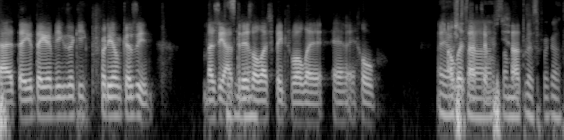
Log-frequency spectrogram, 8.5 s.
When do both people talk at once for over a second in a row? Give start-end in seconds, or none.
6.7-7.9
